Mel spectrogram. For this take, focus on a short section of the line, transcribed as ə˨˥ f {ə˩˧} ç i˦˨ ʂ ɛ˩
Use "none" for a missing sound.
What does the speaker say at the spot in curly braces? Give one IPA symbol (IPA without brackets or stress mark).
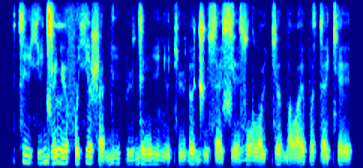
ə˩˧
